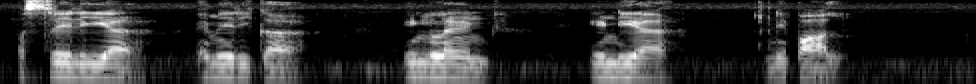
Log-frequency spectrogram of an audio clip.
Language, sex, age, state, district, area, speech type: Nepali, male, 45-60, West Bengal, Darjeeling, rural, spontaneous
